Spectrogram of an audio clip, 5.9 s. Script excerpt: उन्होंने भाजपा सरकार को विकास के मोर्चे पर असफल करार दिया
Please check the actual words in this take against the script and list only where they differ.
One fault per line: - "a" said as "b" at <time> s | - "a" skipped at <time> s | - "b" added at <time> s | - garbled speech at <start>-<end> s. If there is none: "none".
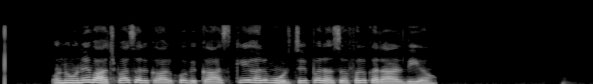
- "हर" added at 2.5 s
